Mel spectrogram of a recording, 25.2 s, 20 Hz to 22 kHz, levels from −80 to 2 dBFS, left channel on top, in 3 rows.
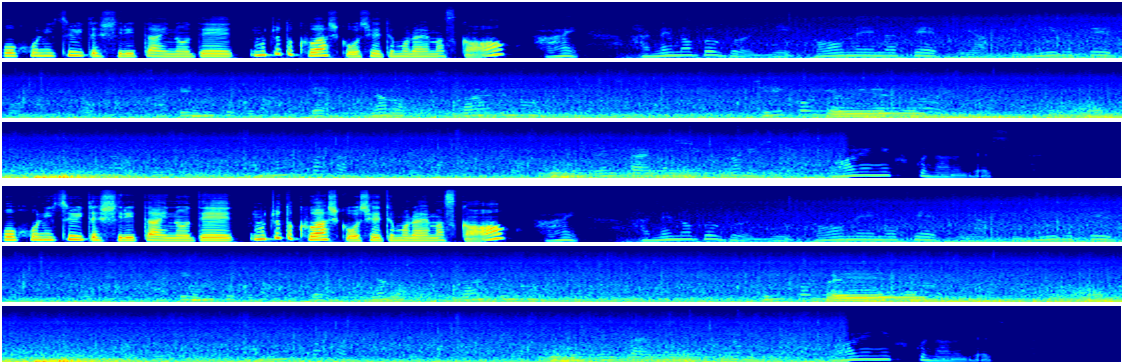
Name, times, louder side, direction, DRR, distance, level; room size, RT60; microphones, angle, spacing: voice 1, 0.0-3.8 9.8-9.9 14.6-15.3 21.0-21.2, right 4 dB, 55° right, 0.8 m, -28 dB
voice 2, 4.0-15.9 16.1-24.6, left 1 dB, 25° left, 2.4 m, -46 dB
sound 1, 4.8-23.1, right 1 dB, 10° right, 0.5 m, -36 dB
open air
head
